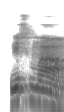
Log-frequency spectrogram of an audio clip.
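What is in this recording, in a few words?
"wisma", Malay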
